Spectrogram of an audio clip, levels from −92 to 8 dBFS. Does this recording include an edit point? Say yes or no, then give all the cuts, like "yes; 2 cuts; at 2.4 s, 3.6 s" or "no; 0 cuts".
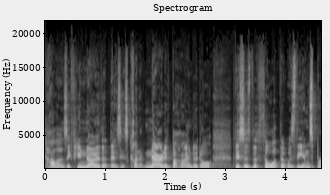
no; 0 cuts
